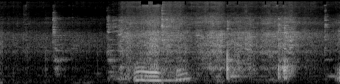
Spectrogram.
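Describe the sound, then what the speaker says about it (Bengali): A spoon scrapes and stirs taro curry in a hot pan with green chilli, sizzling and clinking against the metal for a few seconds, close and fairly loud. "পরিমাণ মতো লবণ দিয়ে এবার নেড়ে চেড়ে আমি একটু ঢেকে দেবো"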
